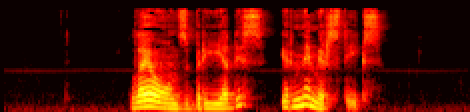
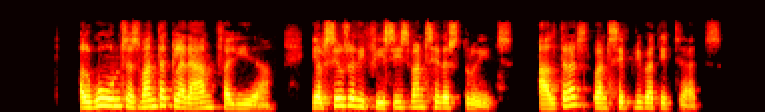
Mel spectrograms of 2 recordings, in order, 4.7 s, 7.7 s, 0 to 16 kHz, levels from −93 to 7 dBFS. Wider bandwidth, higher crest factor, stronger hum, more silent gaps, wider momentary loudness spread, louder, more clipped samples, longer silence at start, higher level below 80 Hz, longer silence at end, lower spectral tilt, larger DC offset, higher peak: first, 11.5 kHz vs 7.8 kHz; first, 22 dB vs 16 dB; neither; second, none vs 2.76-2.82 s, 3.03-3.11 s, 5.11-5.36 s; about the same, 14 LU vs 13 LU; second, -23 LUFS vs -16 LUFS; neither; first, 1.3 s vs 0.8 s; about the same, -66 dBFS vs -62 dBFS; first, 0.9 s vs 0.5 s; about the same, -4.5 dB/octave vs -4.5 dB/octave; neither; about the same, -2 dBFS vs -2 dBFS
